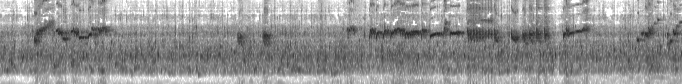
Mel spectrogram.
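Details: An orange-headed thrush gives loud morning song in the 'ngeplong' style: bursts of rich, warbled whistles and slurred notes, with brief gaps between phrases and a continuous hiss beneath.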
